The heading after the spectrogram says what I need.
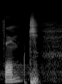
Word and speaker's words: fmt: the you know go from dinner us to format the code and there's some semicolons in there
